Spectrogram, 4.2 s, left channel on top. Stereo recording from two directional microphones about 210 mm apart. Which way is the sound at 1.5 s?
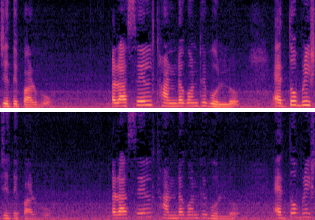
55° left (ahead or behind).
